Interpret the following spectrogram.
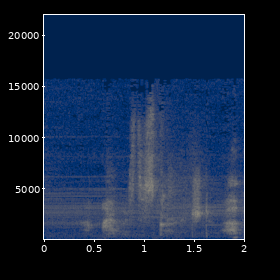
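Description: Quiet whispered speech, a few short breathy phrases.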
